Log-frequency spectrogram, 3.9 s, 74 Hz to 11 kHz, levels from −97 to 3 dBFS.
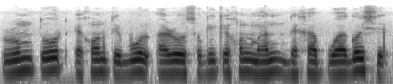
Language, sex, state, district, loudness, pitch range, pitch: Assamese, male, Assam, Sonitpur, -14 LUFS, 140-160 Hz, 150 Hz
